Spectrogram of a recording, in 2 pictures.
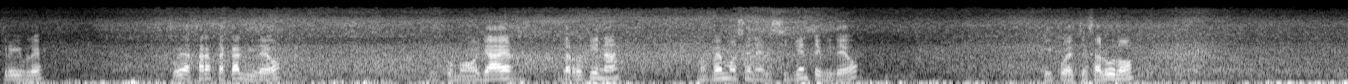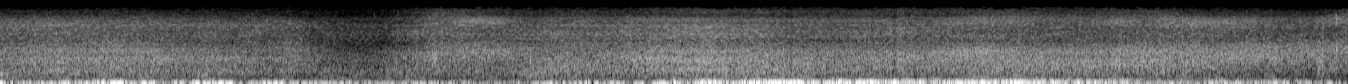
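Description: Small waves wash and break on a sandy shore.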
